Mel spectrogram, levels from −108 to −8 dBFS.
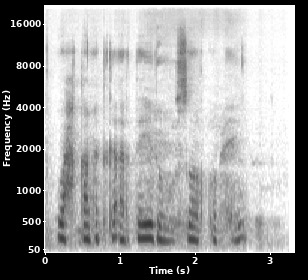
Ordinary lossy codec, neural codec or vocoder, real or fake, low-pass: none; vocoder, 44.1 kHz, 128 mel bands, Pupu-Vocoder; fake; none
